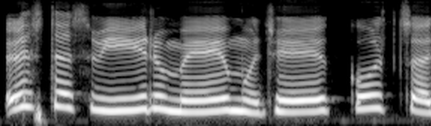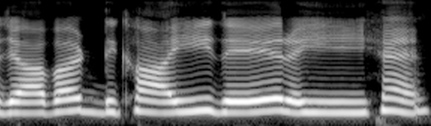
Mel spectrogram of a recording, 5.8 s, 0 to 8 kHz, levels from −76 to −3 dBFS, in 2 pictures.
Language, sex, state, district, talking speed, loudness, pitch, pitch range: Hindi, female, Madhya Pradesh, Katni, 105 wpm, -11 LUFS, 245 Hz, 225-265 Hz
